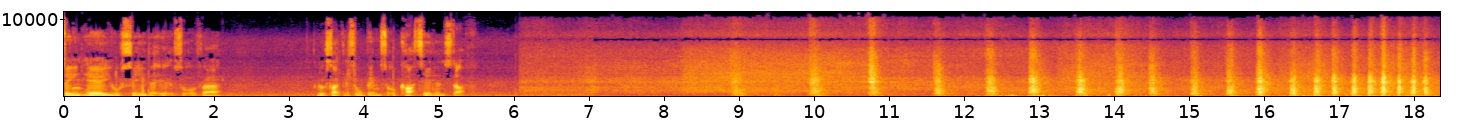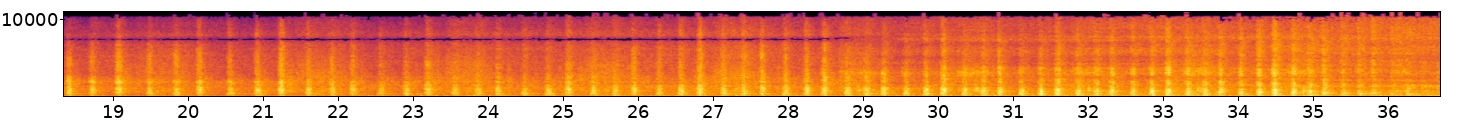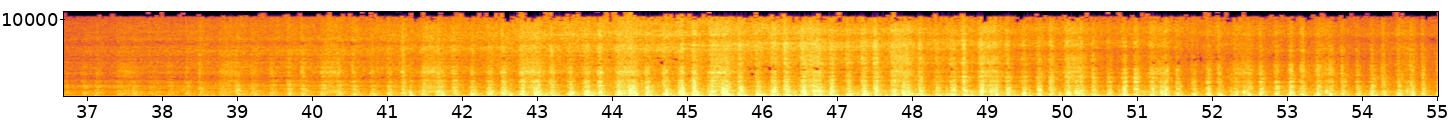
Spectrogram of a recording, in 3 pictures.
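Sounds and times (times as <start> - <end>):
steam hissing: 6.1 - 55.0
steam locomotive chuffing: 6.2 - 55.0.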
